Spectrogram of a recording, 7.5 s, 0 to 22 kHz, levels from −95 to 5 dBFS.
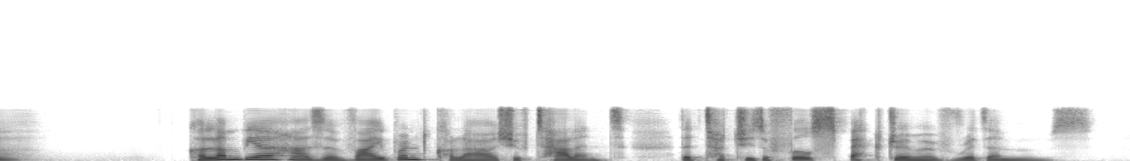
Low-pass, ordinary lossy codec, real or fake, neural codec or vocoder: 7.2 kHz; none; fake; codec, 16 kHz, about 1 kbps, DyCAST, with the encoder's durations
